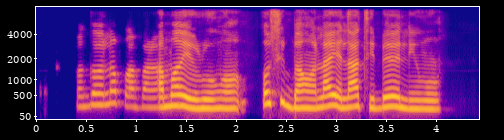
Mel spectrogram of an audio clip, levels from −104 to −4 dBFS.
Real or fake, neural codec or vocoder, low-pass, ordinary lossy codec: fake; codec, 16 kHz, 4 kbps, X-Codec, HuBERT features, trained on LibriSpeech; 7.2 kHz; none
